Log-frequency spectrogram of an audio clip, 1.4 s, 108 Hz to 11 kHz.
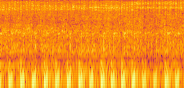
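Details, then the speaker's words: Rusi Royal GY6 scooter with a 59 mm big-valve build and a Speed Tech regrind 6.5 cam, still in break-in. It idles smoothly and quietly with an even thump about twelve times a second and no clatter or misses. "Yung cam niya na speed tech, tahimik naman na regrind 6.5."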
